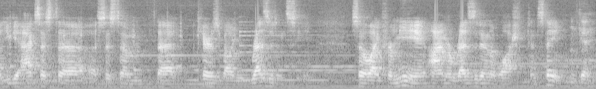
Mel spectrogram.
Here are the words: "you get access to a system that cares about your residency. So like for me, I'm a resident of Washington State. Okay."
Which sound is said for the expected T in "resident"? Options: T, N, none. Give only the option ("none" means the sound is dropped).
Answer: T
